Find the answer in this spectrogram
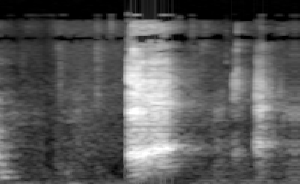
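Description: A short, loud, strained vocal burst of effort, a grunt or forced exhale, about a second in, followed by a couple of fainter breathy sounds.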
